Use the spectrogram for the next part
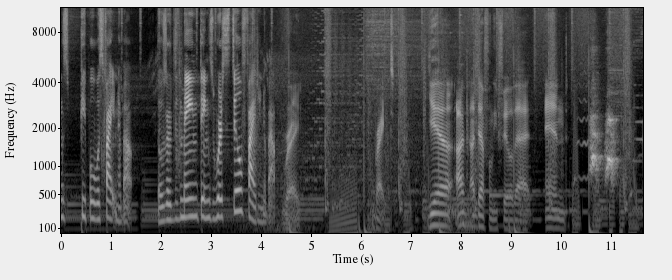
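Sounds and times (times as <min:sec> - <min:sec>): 
speech: 0:00.0 - 0:05.4, 0:06.3 - 0:11.6
dog barking: 0:10.6 - 0:11.3.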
